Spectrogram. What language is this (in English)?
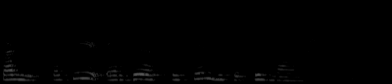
Russian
